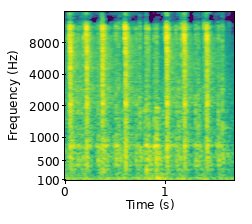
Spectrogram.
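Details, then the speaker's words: 1962 Olympia SM5 manual typewriter, rough-looking and well-used but mechanically sound: crisp, evenly spaced keystrokes about five per second, clean snaps without drag or double strikes; one of the best typing machines, normal. "It looks rough, but it's probably one of the best typing machines I've typed on in a while."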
